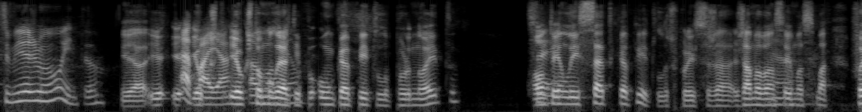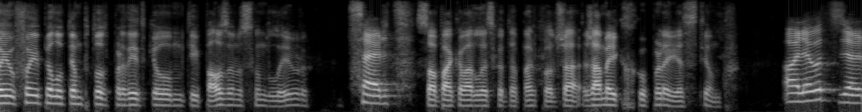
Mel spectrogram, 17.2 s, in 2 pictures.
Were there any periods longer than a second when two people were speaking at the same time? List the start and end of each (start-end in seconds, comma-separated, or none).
1.8-3.1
